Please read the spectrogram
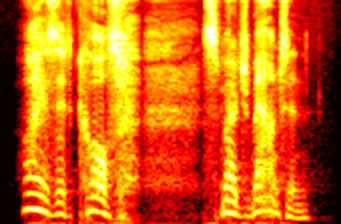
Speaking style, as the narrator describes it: panted Emily

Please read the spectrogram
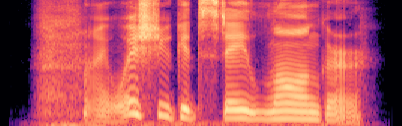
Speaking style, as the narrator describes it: whined

